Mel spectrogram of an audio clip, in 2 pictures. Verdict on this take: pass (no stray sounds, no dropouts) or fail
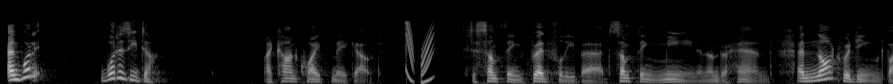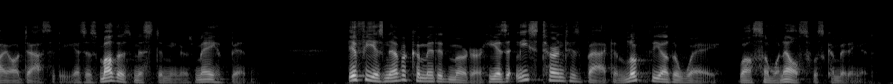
fail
